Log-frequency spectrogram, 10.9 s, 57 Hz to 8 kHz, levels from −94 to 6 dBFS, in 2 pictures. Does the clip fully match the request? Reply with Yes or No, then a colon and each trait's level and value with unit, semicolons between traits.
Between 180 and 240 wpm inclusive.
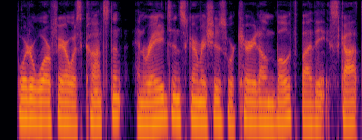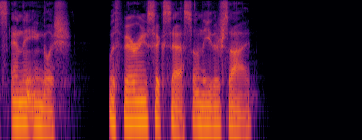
No: slow, 135 wpm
